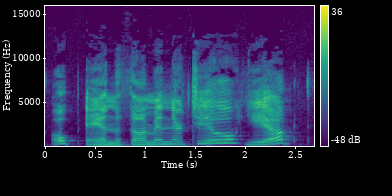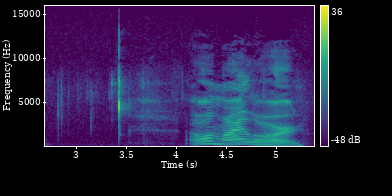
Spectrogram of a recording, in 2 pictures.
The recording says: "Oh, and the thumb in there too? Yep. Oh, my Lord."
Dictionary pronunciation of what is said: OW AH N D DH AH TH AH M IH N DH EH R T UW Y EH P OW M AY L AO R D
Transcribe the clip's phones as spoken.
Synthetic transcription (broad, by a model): OW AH N DH AH TH AH M IH N DH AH R T UW Y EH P OW M AY L AO R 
